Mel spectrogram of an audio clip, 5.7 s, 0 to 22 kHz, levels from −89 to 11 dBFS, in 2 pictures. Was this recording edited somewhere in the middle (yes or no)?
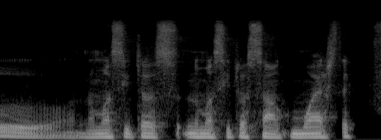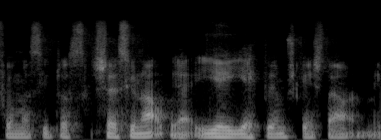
yes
